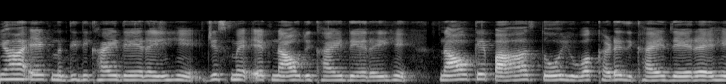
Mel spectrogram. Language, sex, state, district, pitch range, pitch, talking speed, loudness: Hindi, female, Punjab, Fazilka, 195-210 Hz, 205 Hz, 200 wpm, -17 LUFS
